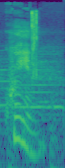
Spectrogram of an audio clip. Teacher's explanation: Jadi konsonan ini disimbolkan dengan huruf K, dan konsonan ini tergolong dalam velar, plosive, dan juga voiceless sound.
